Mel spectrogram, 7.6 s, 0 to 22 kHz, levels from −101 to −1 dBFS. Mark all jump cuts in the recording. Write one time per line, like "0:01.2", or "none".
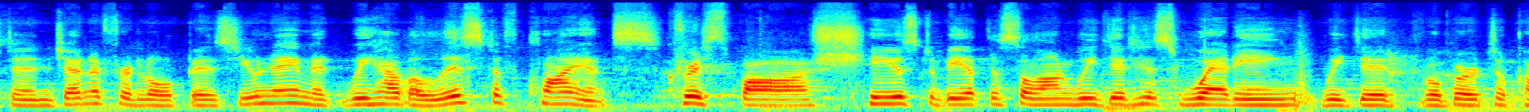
0:03.3
0:06.5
